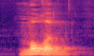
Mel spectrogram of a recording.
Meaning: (verb) to wreck, to destroy; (noun) plural of mol
- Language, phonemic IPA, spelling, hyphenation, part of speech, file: Dutch, /ˈmɔ.lə(n)/, mollen, mol‧len, verb / noun, Nl-mollen.ogg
